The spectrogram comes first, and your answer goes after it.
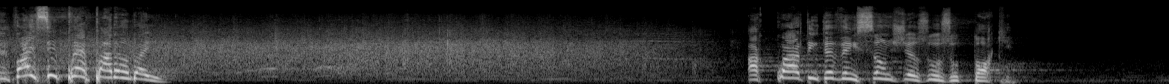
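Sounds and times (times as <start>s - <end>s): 
crowd clapping: 0.0s - 7.5s
speech: 0.3s - 1.8s, 7.5s - 10.2s.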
